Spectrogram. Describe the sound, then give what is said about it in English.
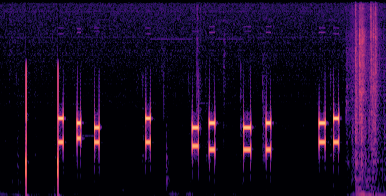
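Two sharp clicks, then a quick sequence of about a dozen electronic telephone keypad tones, beeped one by one at an uneven pace, clear, ending in a brief burst of noisy static. “and up next is a phone call I recorded with the Little Store owners”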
